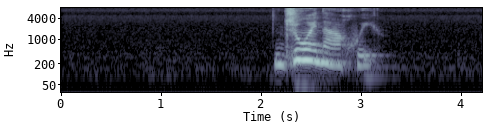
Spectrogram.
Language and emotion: Russian, angry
